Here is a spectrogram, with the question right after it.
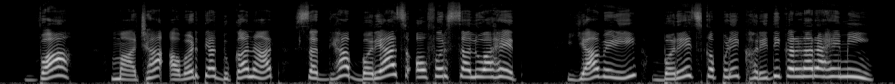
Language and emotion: Marathi, surprised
